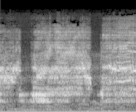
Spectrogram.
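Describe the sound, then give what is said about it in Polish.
Loud, harsh squealing of a pig being slaughtered, used as a frightening warning sound for other animals. The shrill noise runs almost continuously, broken by two brief pauses. “Ostrzegawcze, mocno przerażające dźwięki zarzynanej świni.”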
